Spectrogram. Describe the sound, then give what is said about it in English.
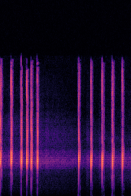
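Sharp clicking pulses of whales communicating in the deep sea, Clarion-Clipperton Zone, come in two rapid bursts of bright, evenly spaced clicks separated by a short silent gap, with no voices present. “For those animals, like whales, that use sounds like this to communicate,”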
